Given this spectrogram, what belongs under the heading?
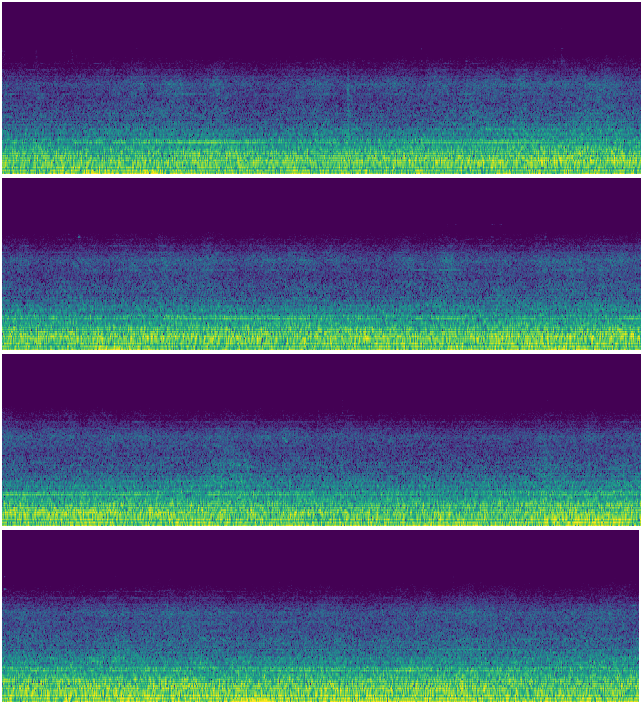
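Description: A Sun Country airliner at Raleigh-Durham airport, its steady broadband engine roar holding loud and continuous throughout, with a faint tonal whine running on top and no voices.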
